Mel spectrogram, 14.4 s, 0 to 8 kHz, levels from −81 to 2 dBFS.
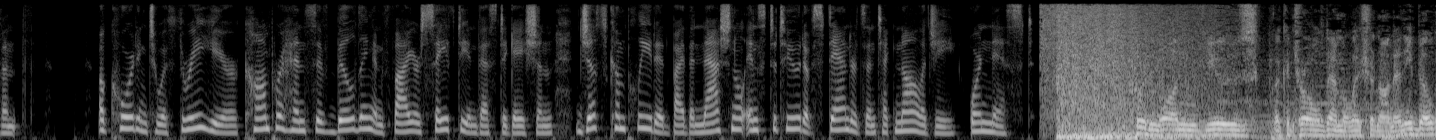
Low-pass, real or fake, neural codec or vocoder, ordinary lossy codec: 7.2 kHz; real; none; MP3, 48 kbps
